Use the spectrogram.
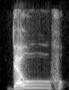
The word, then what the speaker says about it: द्यौः: अब हम देखते हैं औ की मात्रा के साथ जब विसर्ग लगता है तो वो हु की तरह हो जाता है। द्यौः, ओम द्यौः अंतरिक्षध्वं शांति पृथ्वी, उसमें द्यौः या गौः।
